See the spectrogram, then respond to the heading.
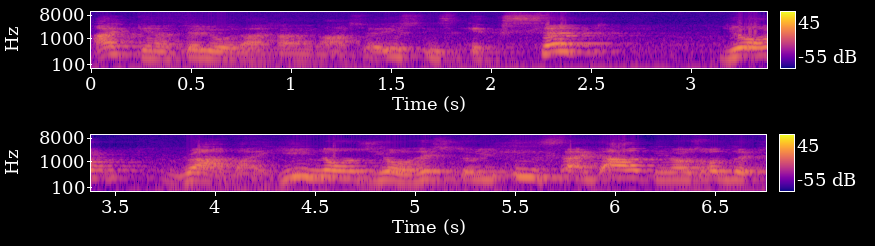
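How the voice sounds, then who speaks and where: Over noticeable background noise and audible room echo, a man speaks at a moderate pace in a high voice with very wide pitch swings. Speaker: rabbi and scholar. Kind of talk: lecture with Q&A. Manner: halting.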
